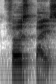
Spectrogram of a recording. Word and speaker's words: 1Base: little bit about our new operation uh first first base pharmaceuticals is the way it's pronounced we're going to talk a little about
